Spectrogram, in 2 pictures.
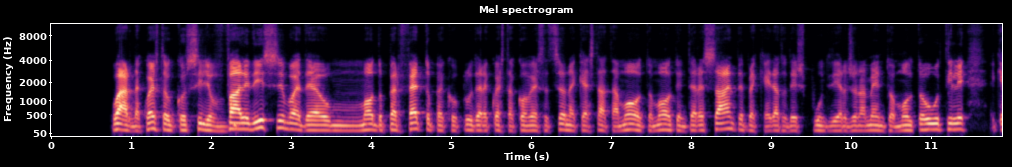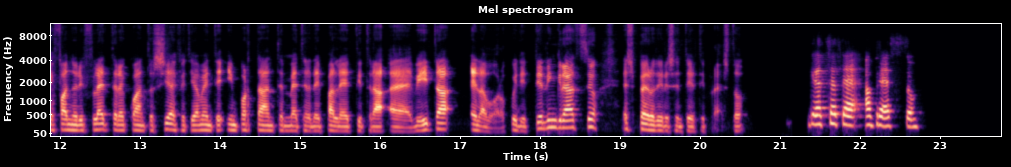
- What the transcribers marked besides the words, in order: background speech; tapping
- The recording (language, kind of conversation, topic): Italian, podcast, Com'è per te l'equilibrio tra vita privata e lavoro?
